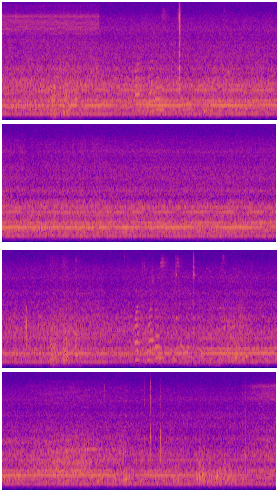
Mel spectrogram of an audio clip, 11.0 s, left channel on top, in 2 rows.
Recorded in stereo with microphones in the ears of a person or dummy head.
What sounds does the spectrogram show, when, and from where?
0.9 s crumpling: 55° right (ahead or behind), 9.5 m
2.6 s a woman speaking: 85° right, 5.5 m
